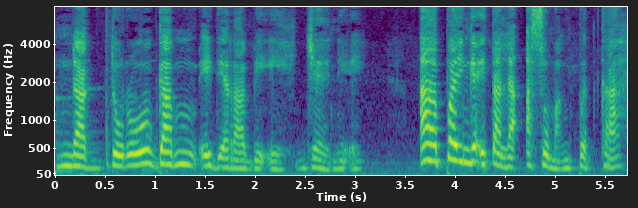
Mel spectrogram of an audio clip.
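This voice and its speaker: A woman's voice: fairly low pitch, animated, a little slow, husky, soft background music. A middle-aged woman playing a suspicious mother who nags and scolds her daughter in an audio comedy drama. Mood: scolding. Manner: nagging, scolding questions.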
